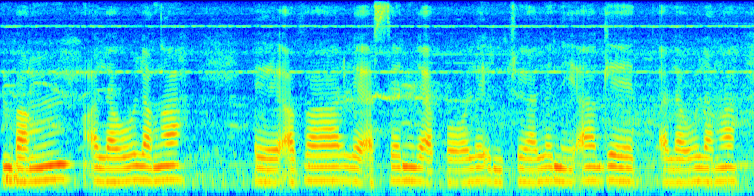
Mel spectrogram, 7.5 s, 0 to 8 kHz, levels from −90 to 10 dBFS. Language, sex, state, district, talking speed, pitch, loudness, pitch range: Mizo, female, Mizoram, Aizawl, 185 wpm, 155 Hz, -18 LUFS, 145-160 Hz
